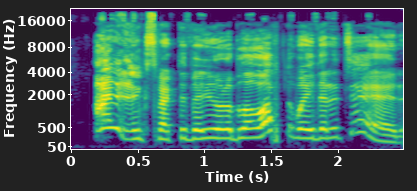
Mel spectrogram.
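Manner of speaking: shrill, very loud social-media creator voice. Mocking TikTokers who get a million views: imitating a TikToker. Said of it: "now I sound like one of those, like, TikTokers".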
